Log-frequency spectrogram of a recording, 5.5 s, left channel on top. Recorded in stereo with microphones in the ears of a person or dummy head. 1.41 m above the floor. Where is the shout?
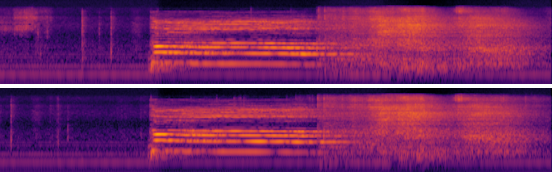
60° right (ahead or behind), 4 m.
